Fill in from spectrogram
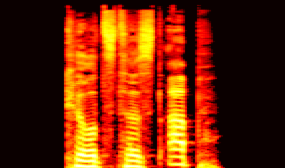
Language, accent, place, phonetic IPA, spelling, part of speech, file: German, Germany, Berlin, [ˌkʏʁt͡stəst ˈap], kürztest ab, verb, De-kürztest ab.ogg
- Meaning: inflection of abkürzen: 1. second-person singular preterite 2. second-person singular subjunctive II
